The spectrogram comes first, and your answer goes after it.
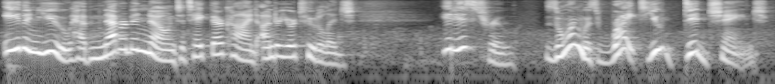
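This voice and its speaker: A woman playing a suspicious, world-weary shopkeeper with a husky voice and pointed, dramatic delivery. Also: medium pitch, sing-song, a little slow, a little mellow. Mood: contemptuous.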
